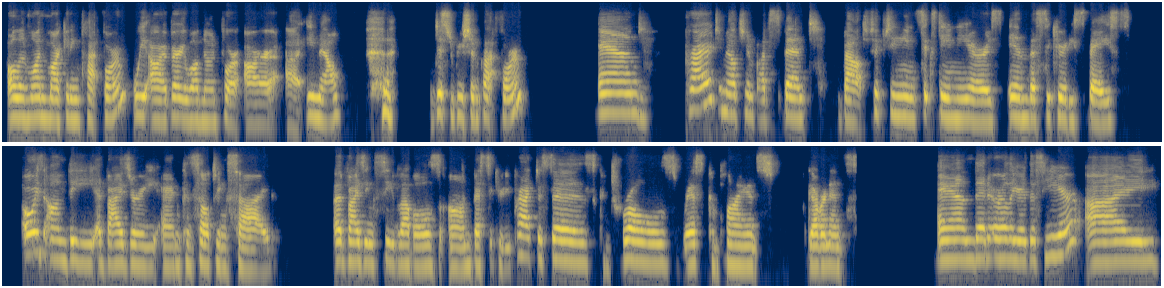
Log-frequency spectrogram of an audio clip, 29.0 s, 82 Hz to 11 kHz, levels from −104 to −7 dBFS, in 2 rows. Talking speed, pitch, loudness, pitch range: 110 wpm, 190 Hz, -22 LUFS, 175-205 Hz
